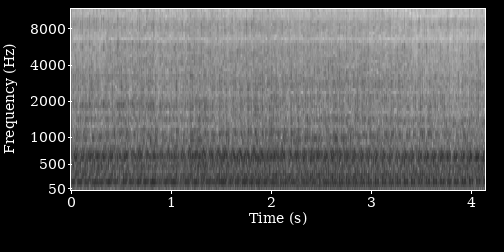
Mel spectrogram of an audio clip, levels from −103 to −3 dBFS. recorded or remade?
recorded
